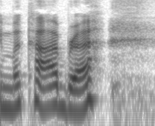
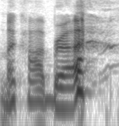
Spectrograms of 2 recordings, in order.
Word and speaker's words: macabre: So I Googled it and it's not macabre. It's macabre. Craziness.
